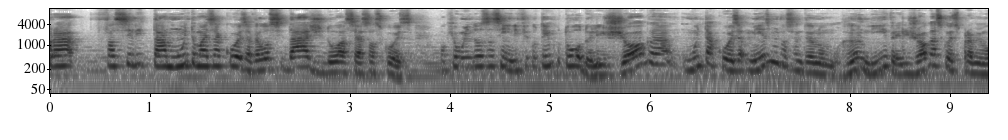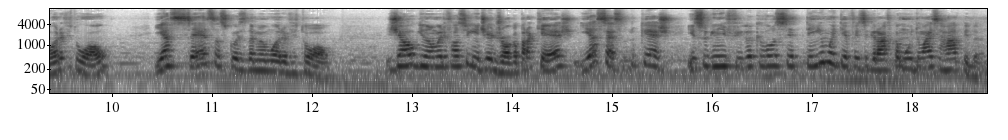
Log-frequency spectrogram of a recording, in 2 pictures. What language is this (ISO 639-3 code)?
por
